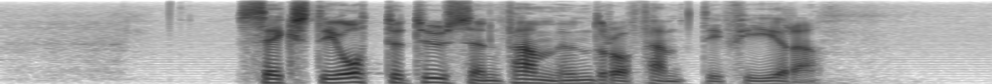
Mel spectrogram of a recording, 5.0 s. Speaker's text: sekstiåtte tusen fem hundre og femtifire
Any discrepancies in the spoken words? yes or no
no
